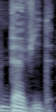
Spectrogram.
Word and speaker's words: D4VD: son nom de scène s'appelle D4VD, mais de façon machinale, on aura tendance à le prononcer David.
